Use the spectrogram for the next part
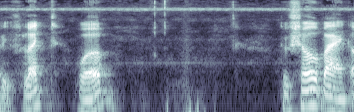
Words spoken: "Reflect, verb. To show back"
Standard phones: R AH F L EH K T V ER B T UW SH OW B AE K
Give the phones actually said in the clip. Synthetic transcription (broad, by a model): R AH F L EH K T W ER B T UW SH OW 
